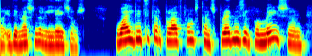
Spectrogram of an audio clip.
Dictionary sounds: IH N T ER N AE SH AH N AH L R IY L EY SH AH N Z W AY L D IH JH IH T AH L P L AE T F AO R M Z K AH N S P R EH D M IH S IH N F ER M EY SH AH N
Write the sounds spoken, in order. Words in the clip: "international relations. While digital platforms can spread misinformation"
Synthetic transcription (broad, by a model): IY N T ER N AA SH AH N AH L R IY L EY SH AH N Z W AY L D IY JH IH T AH L P L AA T F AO R M S K AH N S P R EH D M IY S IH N F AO M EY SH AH N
